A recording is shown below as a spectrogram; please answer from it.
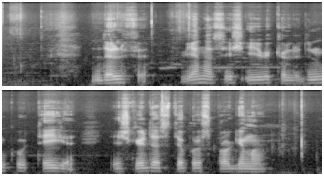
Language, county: Lithuanian, Kaunas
